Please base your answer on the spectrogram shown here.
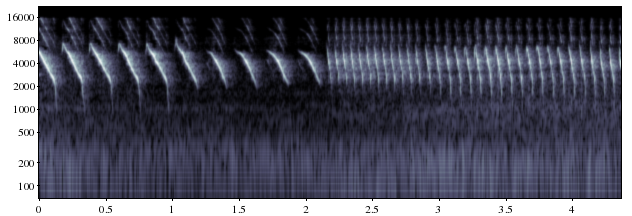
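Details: Spanish Timbrado canary training song with a series of about ten slow, descending buzzy sweeps, then an abrupt switch to a very rapid, even, bell-like trill held for two seconds.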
